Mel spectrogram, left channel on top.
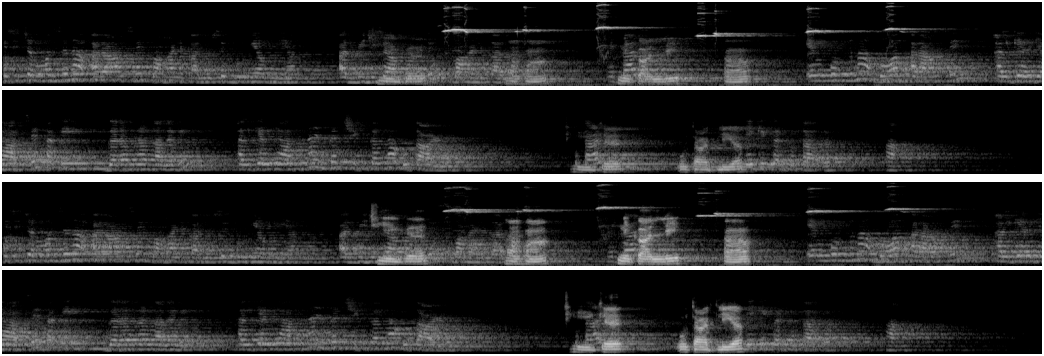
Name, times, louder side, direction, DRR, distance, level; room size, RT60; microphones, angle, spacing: voice 1, 0.0-3.0 3.4-5.2 6.0-6.5 8.0-12.3 12.8-14.9 16.2-16.6 17.8-18.7 19.2-19.3, left 1 dB, 75° left, 1 dB, 3.7 m, -34 dB
voice 2, 3.8-4.3 5.0-5.5 6.2-6.8 7.2-7.5 16.1-16.6 17.2-17.8, right 8 dB, 65° right, 18 dB, 0.4 m, -23 dB
Bird, 4.4-4.7 5.1-5.3 5.9-6.1 6.9-7.2 8.0-8.2 8.8-9.0, left 7 dB, 50° left, 1.3 m, -18 dB
18.5 x 15.5 x 5.1 m, 2.4 s
head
